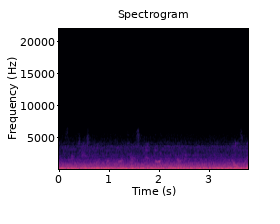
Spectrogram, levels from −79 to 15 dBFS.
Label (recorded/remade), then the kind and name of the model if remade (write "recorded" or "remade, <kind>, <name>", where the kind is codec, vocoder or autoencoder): remade, autoencoder, DAC-VAE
